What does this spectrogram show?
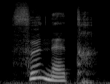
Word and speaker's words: fenêtre: Le E se prononce quand il est dans la première syllabe du mot. Par exemple, dans demain, fenêtre ou encore jeter.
